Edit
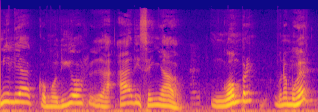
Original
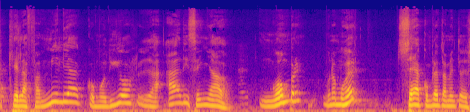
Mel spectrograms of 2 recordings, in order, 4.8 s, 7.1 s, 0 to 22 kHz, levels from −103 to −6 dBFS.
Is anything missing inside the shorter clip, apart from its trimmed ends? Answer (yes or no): no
